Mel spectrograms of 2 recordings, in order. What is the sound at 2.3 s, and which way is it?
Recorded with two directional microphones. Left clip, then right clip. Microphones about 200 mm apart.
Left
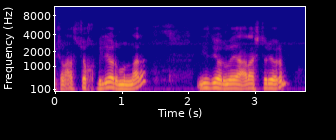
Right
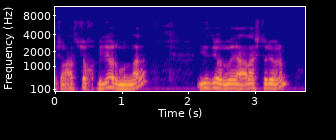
Speech, 35° left (ahead or behind).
